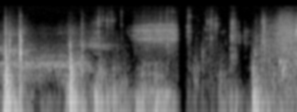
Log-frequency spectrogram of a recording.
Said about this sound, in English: I'm slapping the arbor to pick up a bunch of line that's at my feet. That's what it sounds like.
